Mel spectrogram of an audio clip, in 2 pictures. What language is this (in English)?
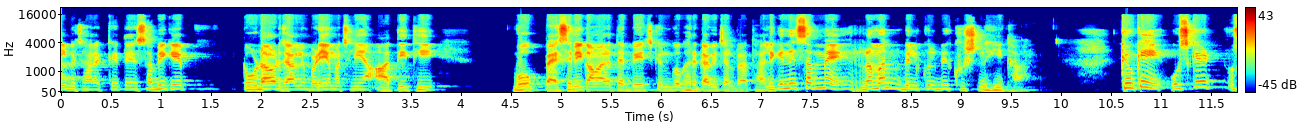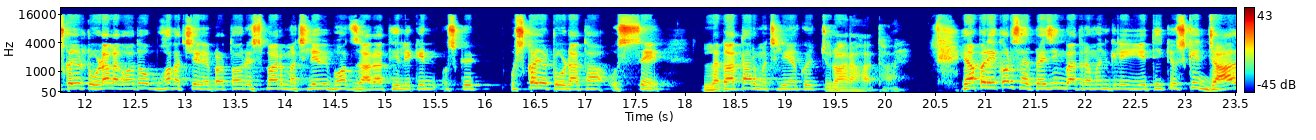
Hindi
